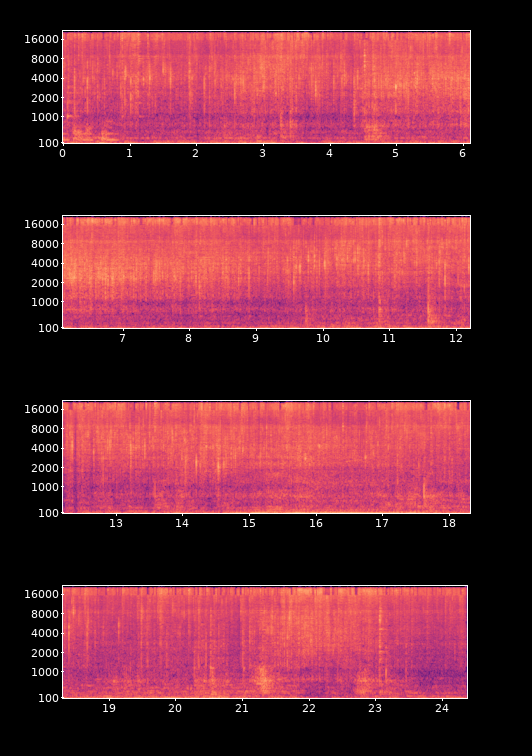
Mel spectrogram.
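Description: Rohu fish pieces coated in lentil batter fry in a pan with a steady, close sizzle throughout, joined by occasional scraping and light clatter, with no talking.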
